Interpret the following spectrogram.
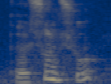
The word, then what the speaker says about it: Sun Tzu: alors son nom s'écrit de différentes manières, vous voyez, là il s'écrit TSE, mais c'est Sun Tzu quand même.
